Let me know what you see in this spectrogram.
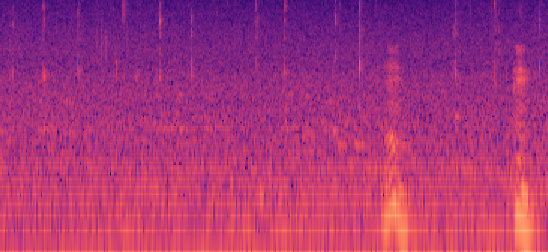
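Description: Close-up mouth sounds of eating orange wedges: soft irregular clicks and smacks of chewing and lips. Twice in the second half comes a short hummed 'mm' with its pitch bending.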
